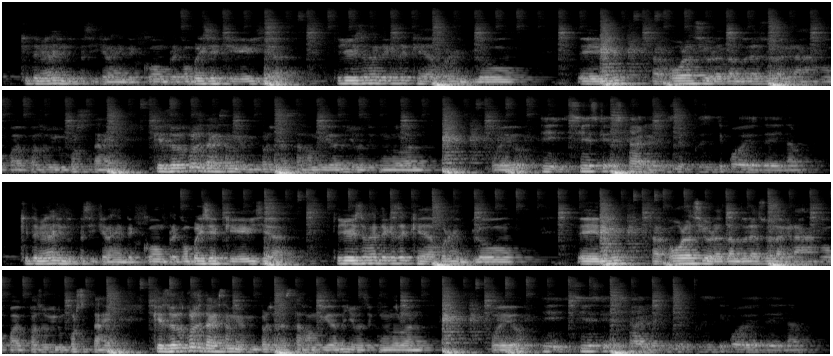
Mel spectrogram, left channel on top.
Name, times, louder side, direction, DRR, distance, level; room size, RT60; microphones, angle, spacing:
voice 1, 0.2-2.9 3.3-5.1 5.8-9.4 9.8-12.5 13.2-13.6, right 3 dB, 55° right, 0.3 m, -24 dB
sound 1, 1.8-15.2, equal, 30° right, 0.8 m, -25 dB
voice 2, 13.7-16.3, left 1 dB, 50° left, 0.5 m, -30 dB
3.4 x 2.6 x 2.5 m
head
